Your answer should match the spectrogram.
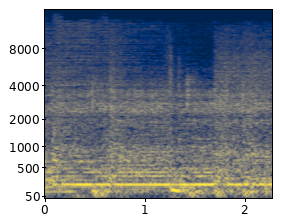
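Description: Heavy metal band playing live: electric guitars over a drum kit, loud and steady throughout.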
